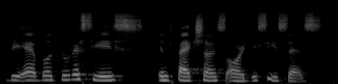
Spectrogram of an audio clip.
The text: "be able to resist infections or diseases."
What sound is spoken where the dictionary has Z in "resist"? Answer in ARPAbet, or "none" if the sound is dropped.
S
